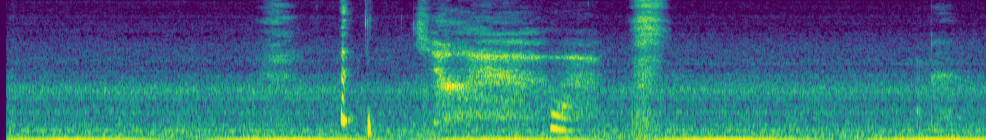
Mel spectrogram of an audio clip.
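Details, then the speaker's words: Adult female with a summer cold, itchy congested nose and sore throat, sneezing in bed: sudden sharp sneeze bursts with a preceding catch of breath over steady low room hum; sneezing. "And I'm congested and I just want to sneeze like a million times and get the itch out of my nose, but it never seems to go away."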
